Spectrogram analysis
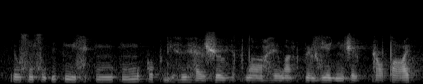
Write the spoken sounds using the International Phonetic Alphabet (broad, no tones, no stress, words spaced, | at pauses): ɾysʷĩsʷiʔik mʲesʲukmːøkmːuk okbʲøɦy ɦæɭʃyɭʎɯkdˤɑ̃ ɦewɑ̃kpʲøɭzʲæ ʎĩʃeɭkːyɭtˤe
